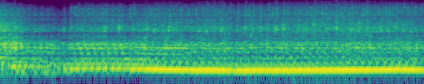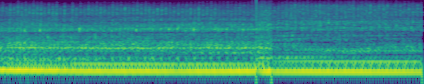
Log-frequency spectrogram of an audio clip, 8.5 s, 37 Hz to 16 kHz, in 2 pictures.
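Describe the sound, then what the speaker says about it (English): A C8 Corvette Stingray V8 with a 91mm throttle body fires up with a quick rev, then settles into a loud, rumbling, lumpy idle close by. "we're gonna go ahead and start it up and make sure our idle sounds good"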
